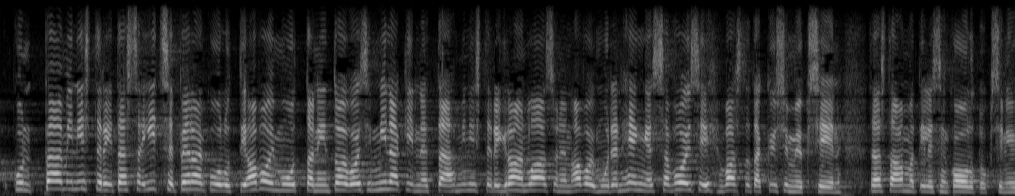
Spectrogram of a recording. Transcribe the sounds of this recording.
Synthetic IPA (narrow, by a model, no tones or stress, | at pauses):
kunpæːminist̪e̞ɾit̪æsːæit̪seppeɾæŋkuːlut̪ːiɑʋo̞imuːt̪ːɑnint̪o̞iʋoisimminækinet̪ːæminist̪e̞ɾiɡrɑːnlɑːsonenɑʋo̞jmuːdenheŋːesːæʋo̞ijsiʋɑst̪ɑt̪ɑkkysymyksiːn | t̪æst̪æɑmːɑt̪ilːisiŋkowlut̪uksin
